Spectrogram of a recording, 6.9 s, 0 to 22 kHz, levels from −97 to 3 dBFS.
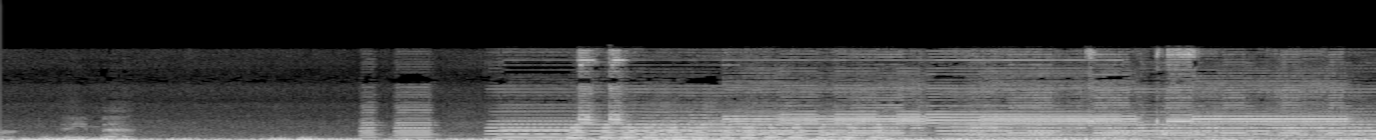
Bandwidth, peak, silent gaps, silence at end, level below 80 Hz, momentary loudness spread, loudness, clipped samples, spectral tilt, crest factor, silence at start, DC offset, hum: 15 kHz; -4 dBFS; none; 0 s; -28 dBFS; 9 LU; -18 LUFS; under 0.1%; -4.5 dB/octave; 14 dB; 0 s; under 0.1%; none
